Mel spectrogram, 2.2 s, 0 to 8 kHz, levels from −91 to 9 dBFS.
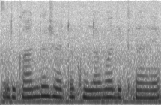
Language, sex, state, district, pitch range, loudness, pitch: Hindi, female, Bihar, Araria, 215-240 Hz, -12 LUFS, 230 Hz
